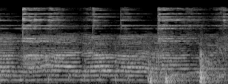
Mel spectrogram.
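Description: Devotional chanting: a voice sings a mantra melody with held, gliding notes over a steady drone. Small hand cymbals jingle along, with a beat about a second and a half in.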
